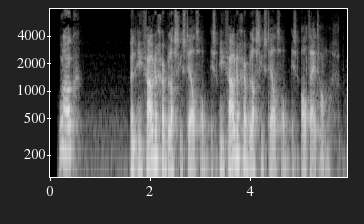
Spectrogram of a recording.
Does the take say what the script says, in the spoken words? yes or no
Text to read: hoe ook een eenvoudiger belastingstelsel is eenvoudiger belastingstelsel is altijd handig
yes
